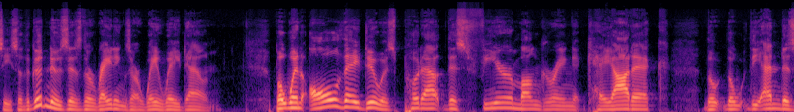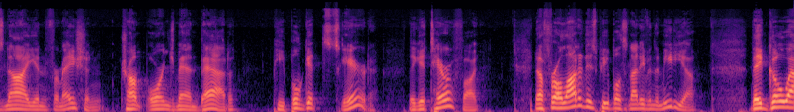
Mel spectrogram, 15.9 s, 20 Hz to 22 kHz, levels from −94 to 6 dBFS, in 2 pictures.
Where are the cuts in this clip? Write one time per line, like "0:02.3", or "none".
none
